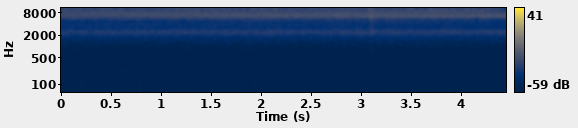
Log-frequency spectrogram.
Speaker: And then down here it's still thinking, so it's still not up to pressure yet. That steam is getting stronger.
